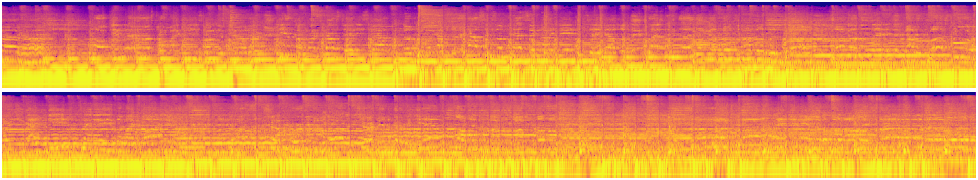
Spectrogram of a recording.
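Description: Live rock band playing loudly, with a drum kit and a heavy, sustained bass line under melodic guitar or vocal lines.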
